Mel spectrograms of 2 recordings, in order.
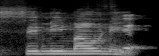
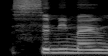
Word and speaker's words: Simeone: said it right you said it correctly chase simone simone yeah and let them take the piss out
